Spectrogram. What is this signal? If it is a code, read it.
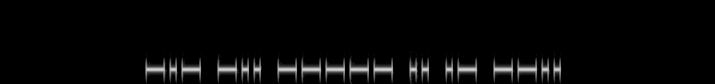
Morse code, heard as a keyed tone, about 20 wpm, 700 Hz. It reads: KD0IAZ
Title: USA Call Signs - 6 Characters - Repeated 2x - 20wpm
